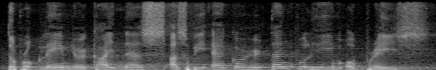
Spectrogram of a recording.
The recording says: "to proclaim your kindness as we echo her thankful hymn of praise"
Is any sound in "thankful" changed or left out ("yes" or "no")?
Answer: yes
